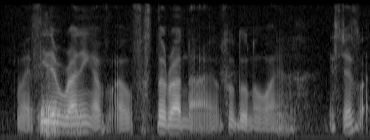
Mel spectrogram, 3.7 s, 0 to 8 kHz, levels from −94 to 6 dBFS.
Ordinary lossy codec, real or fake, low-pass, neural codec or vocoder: MP3, 48 kbps; real; 7.2 kHz; none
